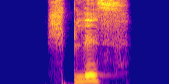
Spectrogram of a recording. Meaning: first/third-person singular preterite of spleißen
- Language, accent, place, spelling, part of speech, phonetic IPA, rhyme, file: German, Germany, Berlin, spliss, verb, [ʃplɪs], -ɪs, De-spliss.ogg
